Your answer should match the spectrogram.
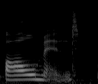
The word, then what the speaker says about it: almond: I say almond. I'm like, the L is there.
